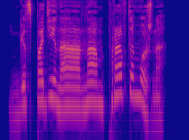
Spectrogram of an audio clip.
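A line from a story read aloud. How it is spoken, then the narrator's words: Uncertain question. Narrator (Russian): неуверенно спросила Айка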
